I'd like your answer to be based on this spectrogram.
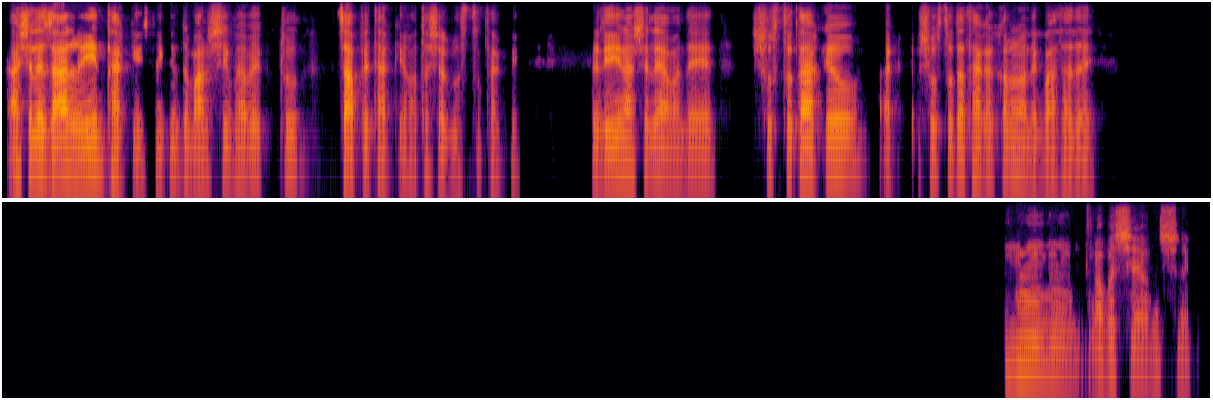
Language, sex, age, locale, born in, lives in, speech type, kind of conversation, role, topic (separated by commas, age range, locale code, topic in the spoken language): Bengali, male, 25-29, bn-BD, Bangladesh, Bangladesh, conversation, unstructured, none, ঋণ নেওয়ার আগে কী কী বিষয় বিবেচনা করা উচিত?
